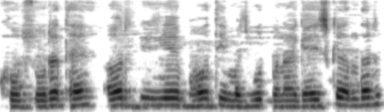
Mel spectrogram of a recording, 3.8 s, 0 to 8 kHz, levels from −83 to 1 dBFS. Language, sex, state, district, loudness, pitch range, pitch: Hindi, male, Uttar Pradesh, Gorakhpur, -16 LUFS, 160-190 Hz, 180 Hz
